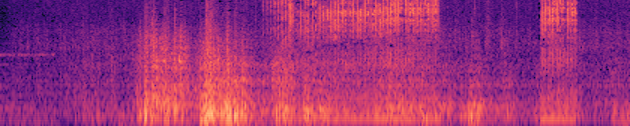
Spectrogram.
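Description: Intro sound effect of thunder-like rumbling and electric crackle, starting about a second in, with a short sharp burst near the end.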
